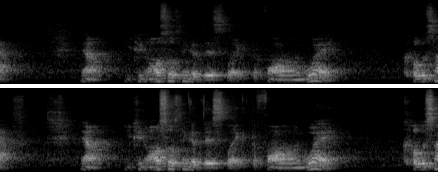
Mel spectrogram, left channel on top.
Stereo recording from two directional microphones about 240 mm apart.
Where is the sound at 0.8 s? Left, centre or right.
Centre.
